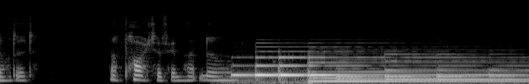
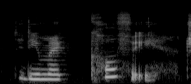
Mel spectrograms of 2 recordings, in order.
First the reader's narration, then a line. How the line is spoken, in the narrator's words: John asked, his voice still sleepy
